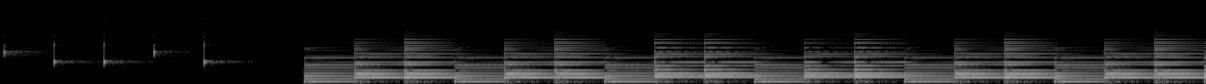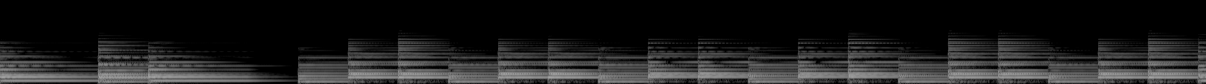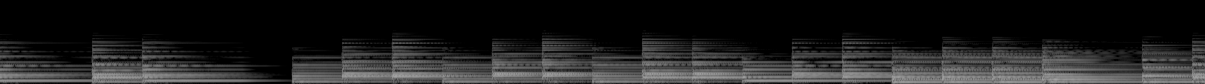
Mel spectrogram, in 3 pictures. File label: german dance, clarinet; Schubert, Franz - German Dance, D.420, No. 2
